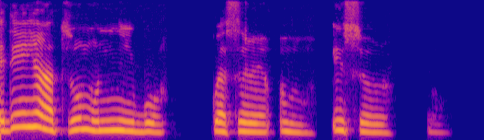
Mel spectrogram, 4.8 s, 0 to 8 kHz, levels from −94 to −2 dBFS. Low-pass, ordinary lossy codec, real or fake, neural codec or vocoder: none; none; fake; codec, 16 kHz, 8 kbps, FunCodec, trained on Chinese and English, 25 frames a second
